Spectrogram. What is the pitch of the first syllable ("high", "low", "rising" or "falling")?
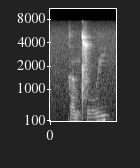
low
